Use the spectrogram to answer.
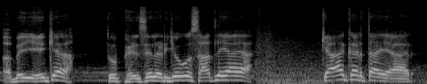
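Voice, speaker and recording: Guy doing a brash village lad in a cartoon, quite high voice, rustic talk, faint music. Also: moderate pace, close to an everyday voice. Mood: casual, brash.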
